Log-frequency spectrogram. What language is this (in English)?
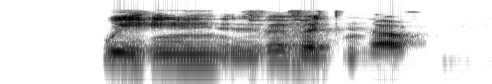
Kabyle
